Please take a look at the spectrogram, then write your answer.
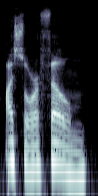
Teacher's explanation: people sometimes add an R sound to a word that doesn't actually have one if it's followed by a vowel in the next word · So you can hear that there's an R sound connecting saw and ah. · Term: intrusive r, the intrusive R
